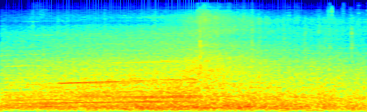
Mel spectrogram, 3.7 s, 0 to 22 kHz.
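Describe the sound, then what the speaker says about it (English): A 2018 Ford GT's engine roars hard under acceleration from inside the car, a loud raw rising drone that swells and holds before easing slightly toward the end. "The kind of noise that engine makes behind you"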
